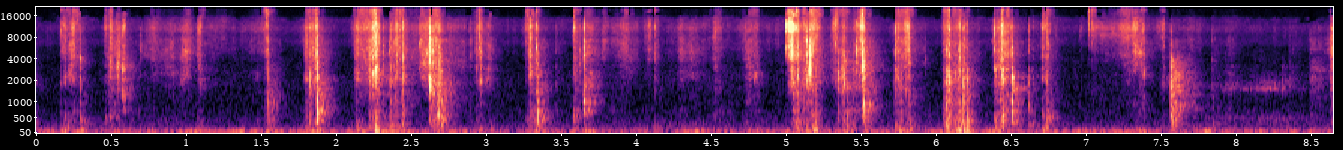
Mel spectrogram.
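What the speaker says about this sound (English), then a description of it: "let's go ahead and get the three final cards here." Tarot cards being shuffled and drawn: a quick series of soft, crisp riffles and flicks in irregular bursts, close and quiet, with no talk.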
